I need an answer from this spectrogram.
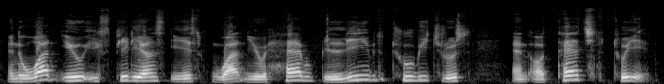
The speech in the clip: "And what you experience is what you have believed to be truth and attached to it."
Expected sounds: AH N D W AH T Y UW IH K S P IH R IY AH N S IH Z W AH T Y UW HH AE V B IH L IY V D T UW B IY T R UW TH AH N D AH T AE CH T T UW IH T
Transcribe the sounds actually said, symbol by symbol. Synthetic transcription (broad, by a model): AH N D W AH T Y UW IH K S P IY R IY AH N S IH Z W AH T Y UW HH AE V B IH L IY V D T UW B IY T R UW S AH N D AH T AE CH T T UW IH T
